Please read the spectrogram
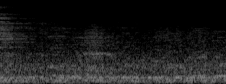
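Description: Steady low background rumble with a faint hum, without a clear single source.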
